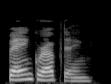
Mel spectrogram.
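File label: "bankrupting", British English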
